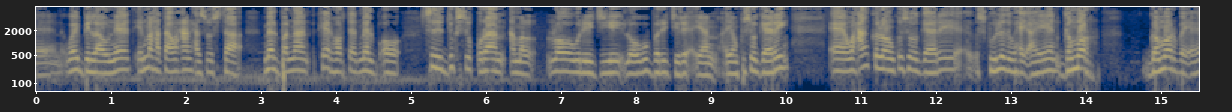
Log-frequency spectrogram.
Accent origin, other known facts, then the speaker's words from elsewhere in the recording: Jamaame, Lower Juba, Somalia; moved away as an adult; now in Kenya; Soomaaliya aan ku dhashay Soomaaliya aan ku soo bartay ku soo barbaaray kuna guursaday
